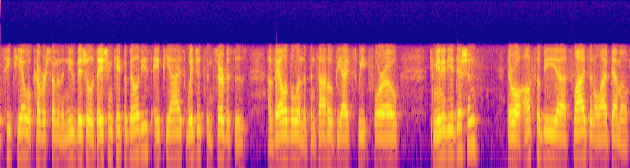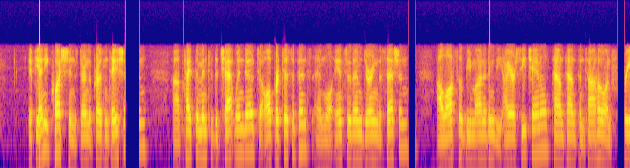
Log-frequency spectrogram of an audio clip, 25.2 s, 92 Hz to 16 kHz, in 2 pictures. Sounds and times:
Speech: 0.0 - 8.0, 8.6 - 12.6, 13.2 - 25.2.

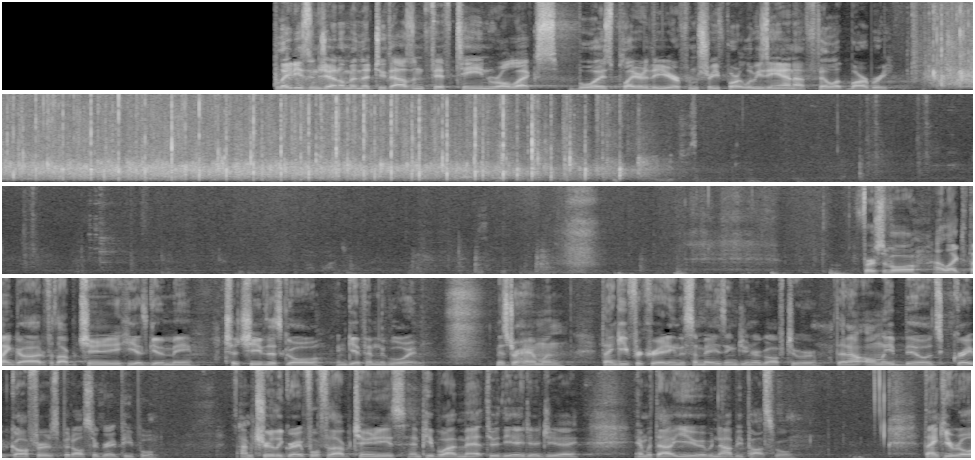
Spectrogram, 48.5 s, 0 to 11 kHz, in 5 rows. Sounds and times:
Male speech, man speaking: 2.8 - 9.0, 16.2 - 16.7, 28.0 - 33.4, 34.1 - 40.4, 41.2 - 46.9, 48.1 - 48.5
Narration, monologue: 2.8 - 9.2, 25.0 - 48.5.

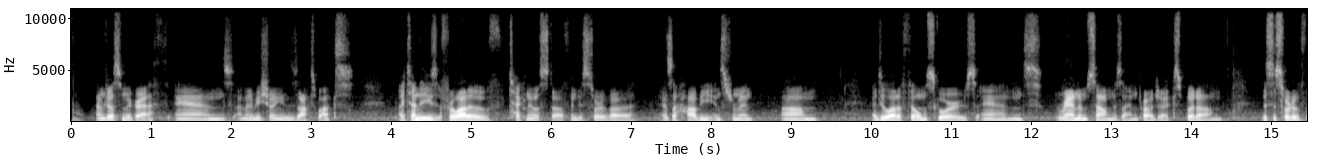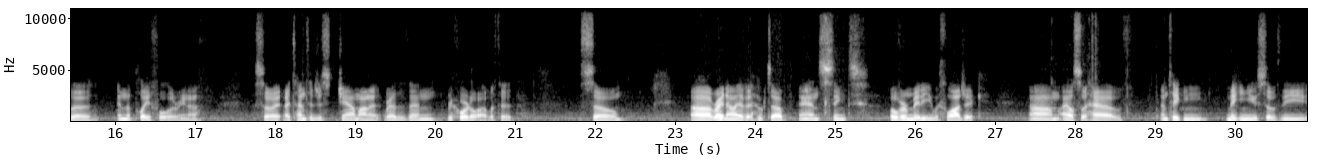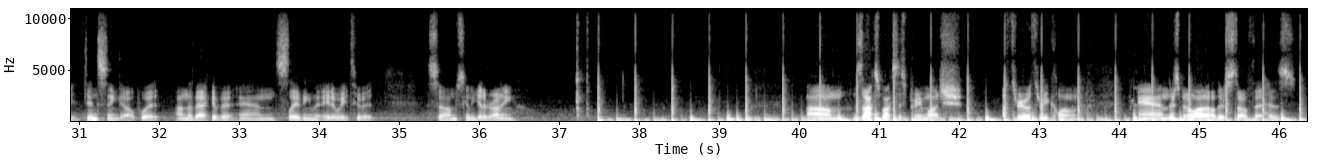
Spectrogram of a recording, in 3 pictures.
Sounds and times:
Speech: 0.3 - 9.4, 10.0 - 17.1, 17.8 - 21.0, 21.8 - 22.4, 23.2 - 34.8, 35.4 - 36.6, 40.1 - 43.6, 44.2 - 46.2.

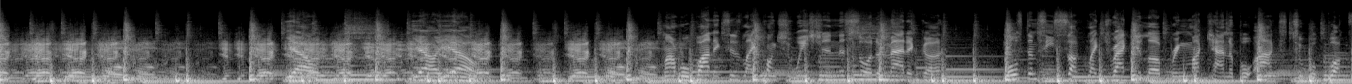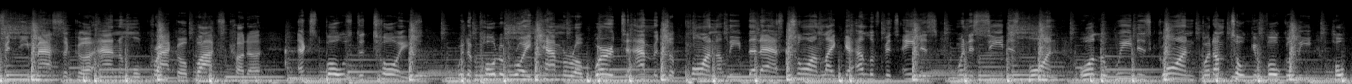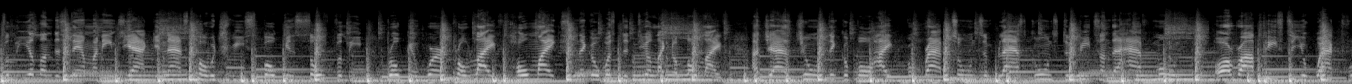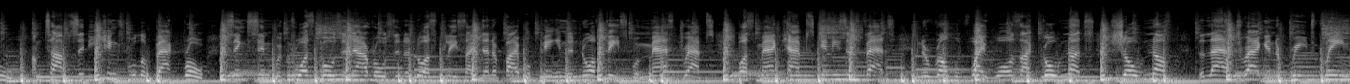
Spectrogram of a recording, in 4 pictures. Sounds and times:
Music: 0.0 - 54.0.

